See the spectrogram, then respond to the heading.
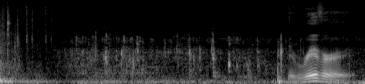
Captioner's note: bag clunking; water trickling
